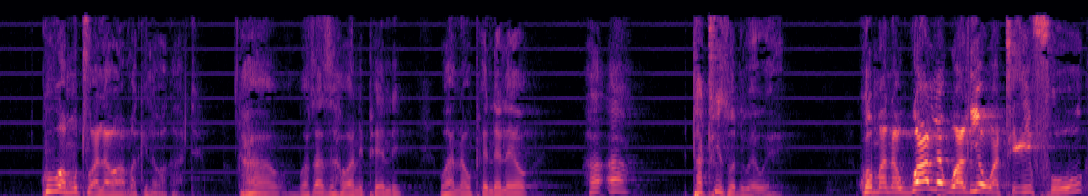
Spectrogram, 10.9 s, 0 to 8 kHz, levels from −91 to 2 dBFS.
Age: 50-69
